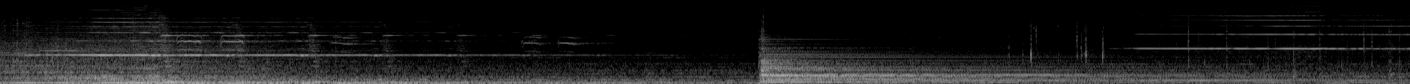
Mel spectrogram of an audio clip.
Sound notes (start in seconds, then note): 1.7 bird squawking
